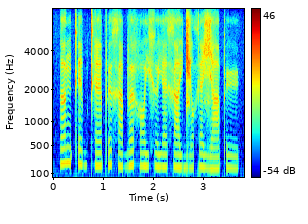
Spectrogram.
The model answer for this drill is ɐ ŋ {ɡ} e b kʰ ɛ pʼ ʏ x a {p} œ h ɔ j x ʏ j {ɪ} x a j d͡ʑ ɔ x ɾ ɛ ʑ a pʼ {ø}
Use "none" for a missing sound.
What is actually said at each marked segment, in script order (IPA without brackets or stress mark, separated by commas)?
kʼ, b, ɛ, y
